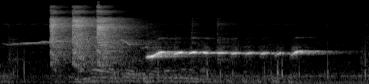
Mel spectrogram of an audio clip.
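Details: Rough 'trek kasar' from a Tangse-origin white-rumped shama, aimed at stimulating juveniles: a thin high whistle, three loud rasping chacks, then a sustained level buzzy trill.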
